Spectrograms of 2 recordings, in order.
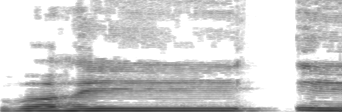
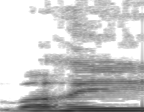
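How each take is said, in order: First: The final vowel is held long, then the tune follows separately. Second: The final vowel is short and runs into the tune. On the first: The speaker calls it right. "এরকম" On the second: The speaker calls it wrong. "এরকম না"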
